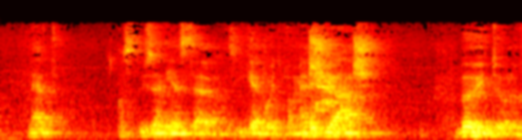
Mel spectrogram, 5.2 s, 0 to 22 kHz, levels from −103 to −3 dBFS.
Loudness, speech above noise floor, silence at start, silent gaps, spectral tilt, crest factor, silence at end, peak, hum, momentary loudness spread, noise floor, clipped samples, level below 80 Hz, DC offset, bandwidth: -23 LUFS; 27 dB; 0.25 s; none; -4 dB/octave; 16 dB; 0 s; -8 dBFS; none; 13 LU; -50 dBFS; under 0.1%; -58 dBFS; under 0.1%; 11.5 kHz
